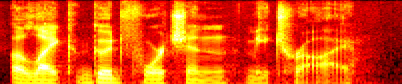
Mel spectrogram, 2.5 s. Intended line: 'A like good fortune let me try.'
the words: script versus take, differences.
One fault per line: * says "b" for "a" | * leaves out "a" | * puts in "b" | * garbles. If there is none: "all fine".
* leaves out "let"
